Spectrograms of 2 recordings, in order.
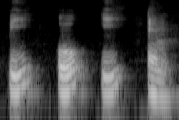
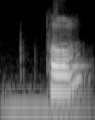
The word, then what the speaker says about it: poem: Now about the pronunciation of the word poem. This word has three pronunciations: poem, poem, or poem and poem. So first is poem, where O, after O sound is there, very short O sound is there.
